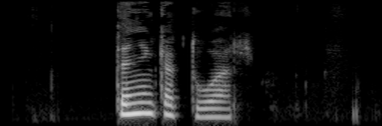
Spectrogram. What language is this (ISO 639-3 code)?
glg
